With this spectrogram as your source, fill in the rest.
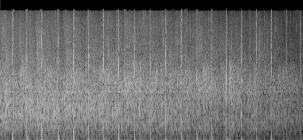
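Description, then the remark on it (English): An audience claps steadily for several seconds at the end of a debate, thanking the speakers, a dense patter of many hands with a few sharper individual claps standing out, sustained and fairly loud before tapering slightly at the end. “Um, but can you join me in thanking our magnificent, not at all annoying, wonderful people?”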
